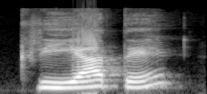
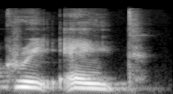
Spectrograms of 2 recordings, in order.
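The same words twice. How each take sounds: First: Criate said with a final e sounded; wrong criate. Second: Create drawn out slowly, krih-AYT; slow correct create. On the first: Teacher warns students off the criate mistake. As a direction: pronounce criate as three Spanish syllables. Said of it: "no diríamos tampoco". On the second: Teacher models the right create for students. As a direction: stretch create out, the final e silent. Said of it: "sino create". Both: Shown as a demonstration.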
